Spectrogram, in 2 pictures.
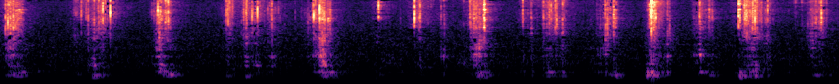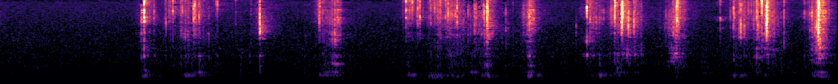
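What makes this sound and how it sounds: The tines of a white plastic fork are dragged and poked through flat red bead slime (floam) full of small plastic beads on a white table. Dozens of quick, bright crunchy crackles and scratches come in uneven bursts, with a brief quiet pause about halfway through. The sound is soft, close and high-pitched, with no low rumble.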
